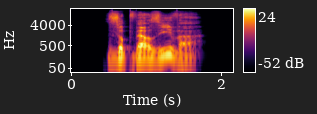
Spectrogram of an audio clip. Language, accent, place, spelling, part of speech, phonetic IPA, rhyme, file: German, Germany, Berlin, subversiver, adjective, [ˌzupvɛʁˈziːvɐ], -iːvɐ, De-subversiver.ogg
- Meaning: 1. comparative degree of subversiv 2. inflection of subversiv: strong/mixed nominative masculine singular 3. inflection of subversiv: strong genitive/dative feminine singular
